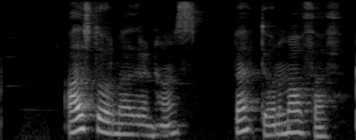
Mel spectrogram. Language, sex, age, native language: Icelandic, female, 50-59, Icelandic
